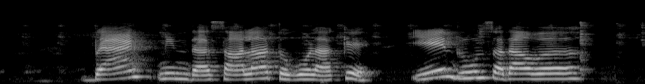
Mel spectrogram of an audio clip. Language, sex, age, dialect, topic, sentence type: Kannada, female, 18-24, Dharwad Kannada, banking, question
